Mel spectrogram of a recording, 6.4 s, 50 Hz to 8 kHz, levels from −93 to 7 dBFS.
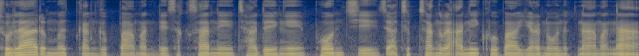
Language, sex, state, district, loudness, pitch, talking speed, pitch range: Garo, male, Meghalaya, West Garo Hills, -21 LUFS, 95 Hz, 110 wpm, 90-105 Hz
